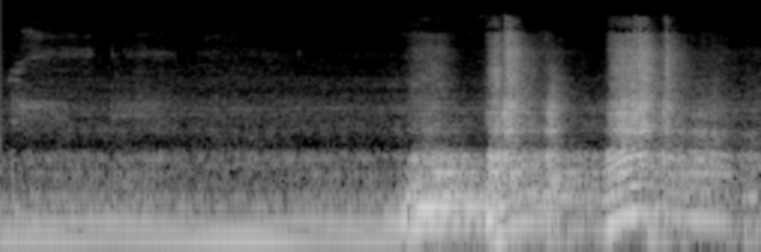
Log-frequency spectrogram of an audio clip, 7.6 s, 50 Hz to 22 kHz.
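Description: A 2013 Ford Mustang V6 idles steadily. About four seconds in it is given three short throttle blips, and each time the revs rise and drop back to idle.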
